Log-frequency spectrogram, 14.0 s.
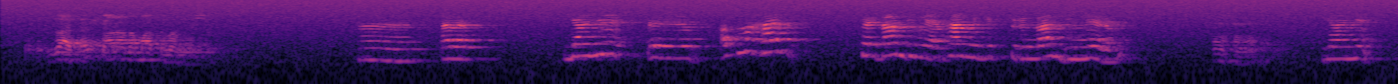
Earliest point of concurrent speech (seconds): none

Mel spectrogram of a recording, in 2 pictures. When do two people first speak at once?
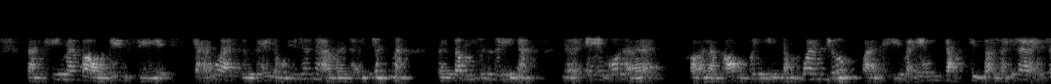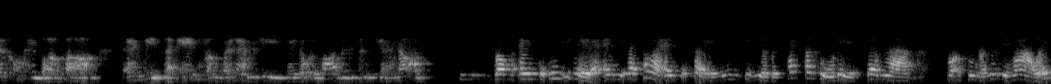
none

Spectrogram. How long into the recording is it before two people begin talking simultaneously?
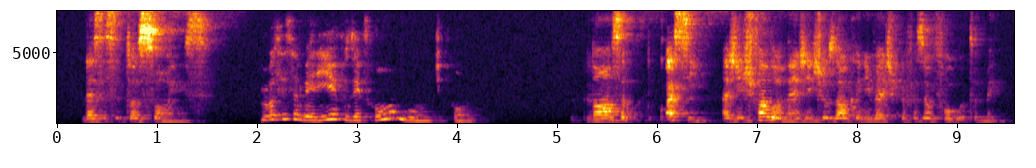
none

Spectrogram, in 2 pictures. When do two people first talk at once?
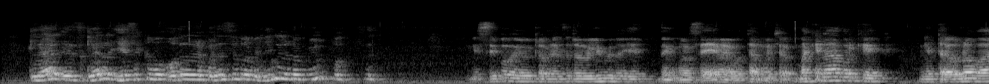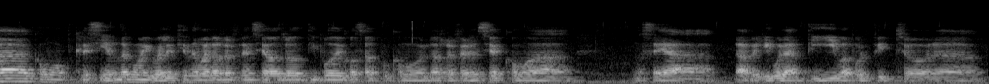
none

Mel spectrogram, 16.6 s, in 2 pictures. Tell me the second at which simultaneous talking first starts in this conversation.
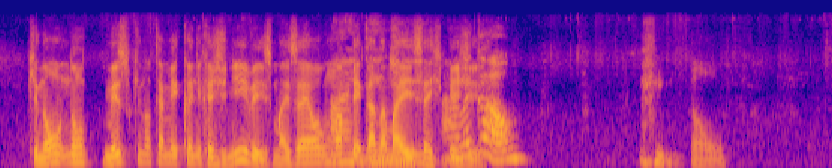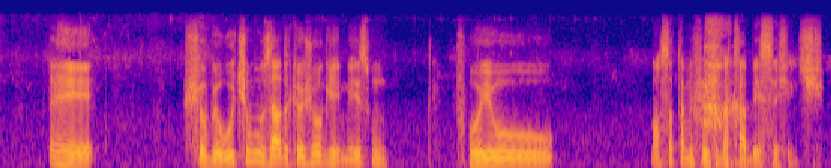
3.3 s

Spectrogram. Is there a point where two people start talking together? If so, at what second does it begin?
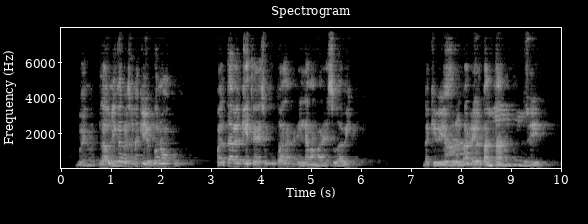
7.8 s

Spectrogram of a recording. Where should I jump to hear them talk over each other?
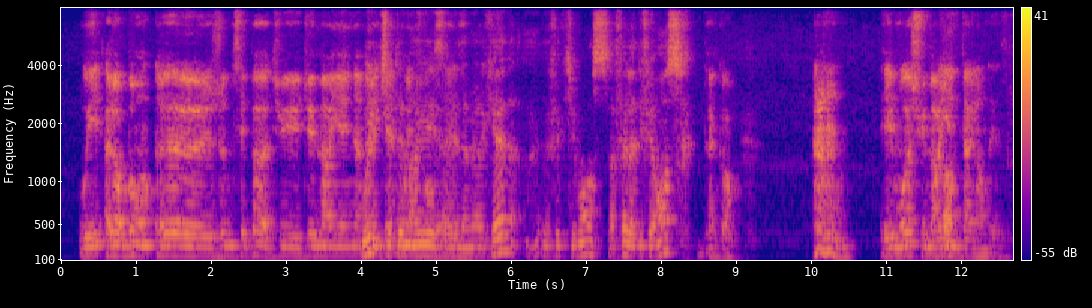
4.0 s

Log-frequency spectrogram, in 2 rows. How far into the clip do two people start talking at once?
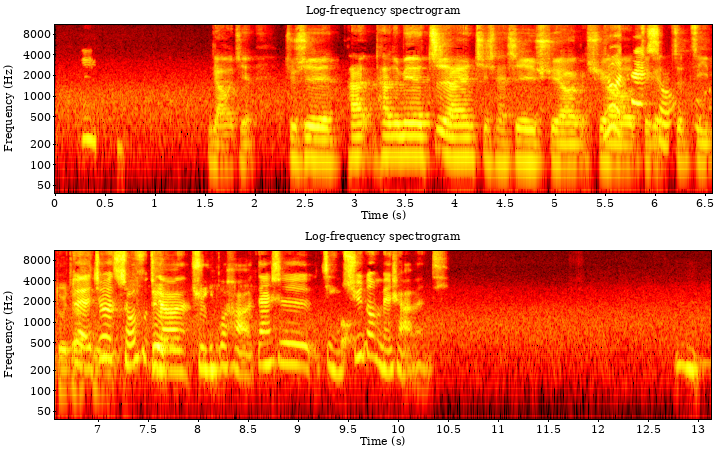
5.5 s

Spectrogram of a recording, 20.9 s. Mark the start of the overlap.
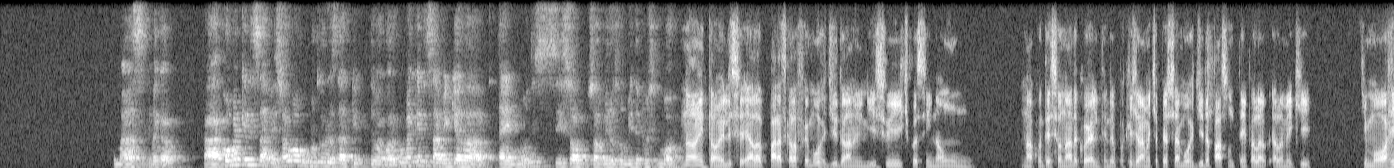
none

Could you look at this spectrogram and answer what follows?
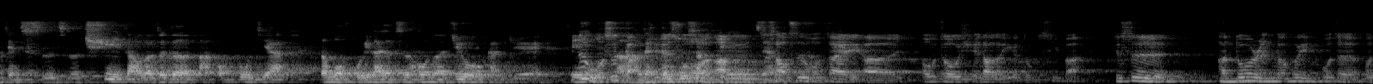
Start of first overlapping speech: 5.7 s

